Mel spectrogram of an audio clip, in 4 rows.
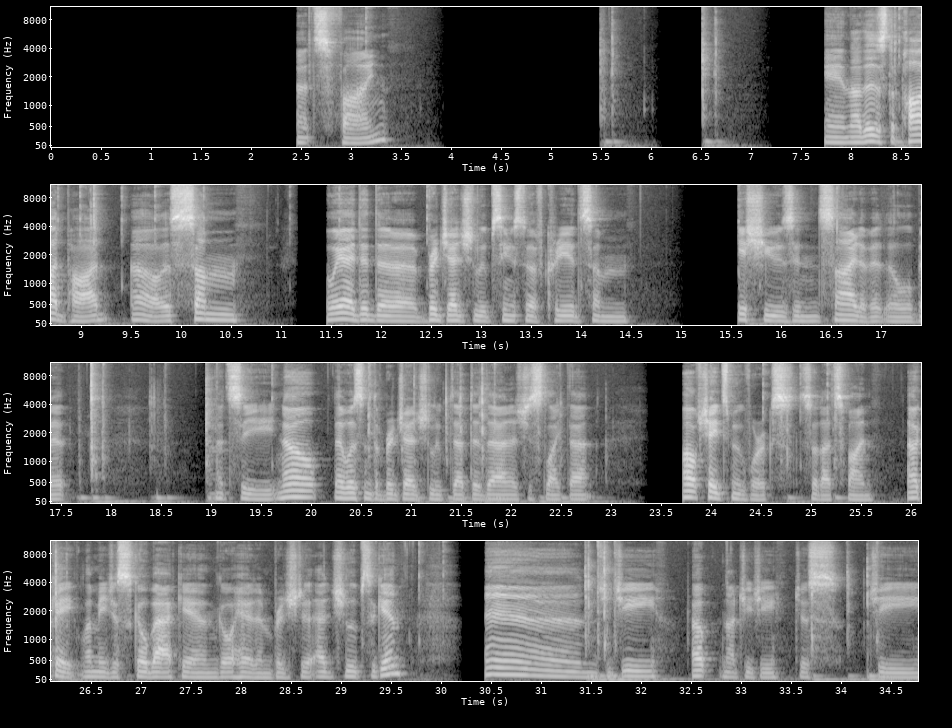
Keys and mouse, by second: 0.5 middle click, 1.7 middle click, 2.4 middle click, 5.6 Tab, 7.4-8.6 middle drag, 8.9 middle click, 9.5 middle click, 10.3 middle click, 11.7 middle click, 14.1-15.7 middle drag, 15.9 shift+middle click, 18.0 ctrl+z, 18.9 ctrl+z, 19.1 Tab, 19.7-20.7 middle drag, 21.4 ctrl+shift+z, 24.1 middle click, 25.0 shift+middle drag, 26.2 Tab, 28.2-29.4 drag, 29.9 middle click, 34.4 g.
